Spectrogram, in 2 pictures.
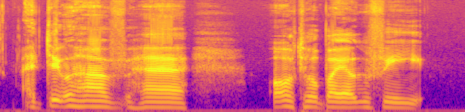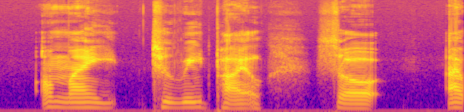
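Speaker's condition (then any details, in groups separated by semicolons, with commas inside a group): Cerebral palsy; tight muscles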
